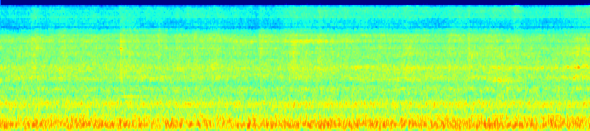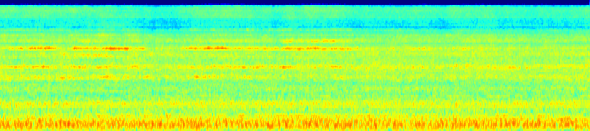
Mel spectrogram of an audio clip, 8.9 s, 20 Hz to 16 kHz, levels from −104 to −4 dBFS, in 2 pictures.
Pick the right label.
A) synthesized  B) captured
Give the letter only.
A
